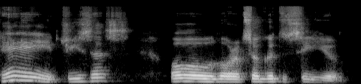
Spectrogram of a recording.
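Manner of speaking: intimate, adoring, fond, affectionate tone at slow pace. Speaker acts out people greeting Jesus, with mock fond, intimate affection. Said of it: "say it with fond, intimate affection".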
